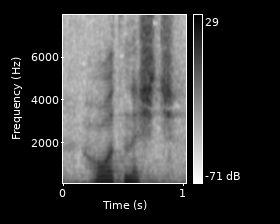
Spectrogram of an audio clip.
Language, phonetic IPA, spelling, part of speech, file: Belarusian, [ˈɣodnasʲt͡sʲ], годнасць, noun, Be-годнасць.ogg
- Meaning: dignity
